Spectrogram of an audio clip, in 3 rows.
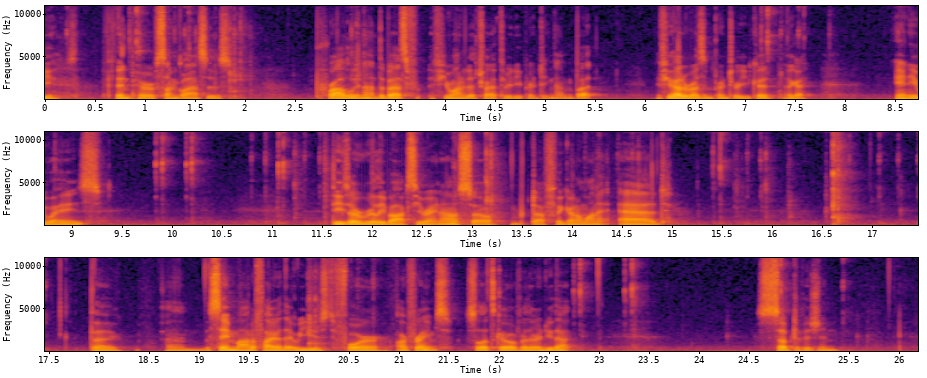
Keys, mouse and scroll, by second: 1.9 g, 2.0 z, 3.2 x, 13.2 5, 16.6 Tab, 20.1 Tab.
